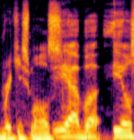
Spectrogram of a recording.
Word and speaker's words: Rickismalls: It's like Ricky Biggie Smalls. Smalls, but Rickismalls.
